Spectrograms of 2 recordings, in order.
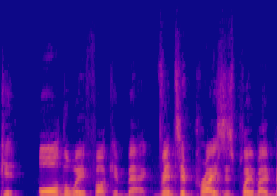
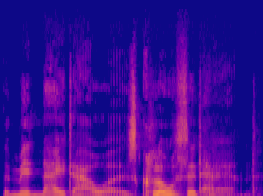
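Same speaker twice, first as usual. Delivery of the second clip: slow, eerie horror-movie narrator; spooky recitation; 6 semitones lower, slower than usual. Retold or imitated. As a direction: intone it like a creepy movie trailer. Reciting [name] line, spooky.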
